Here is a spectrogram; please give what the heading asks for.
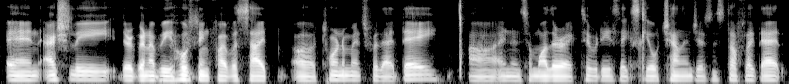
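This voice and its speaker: A man co-hosting a casual podcast, explaining things in a relaxed way. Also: fairly low pitch, dry recording. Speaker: podcast co-host. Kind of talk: casual chat.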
